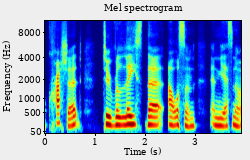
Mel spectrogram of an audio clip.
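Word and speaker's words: allicin: And this allison and it's not a it sounds like a female's name but it's spelled differently. It's a l i c i n.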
